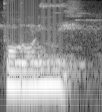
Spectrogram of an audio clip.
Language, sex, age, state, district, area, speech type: Bodo, male, 18-30, Assam, Udalguri, rural, spontaneous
